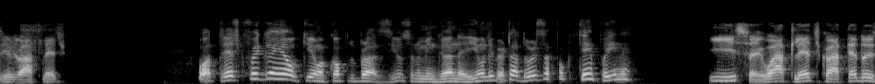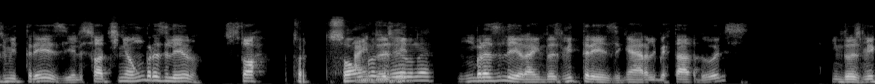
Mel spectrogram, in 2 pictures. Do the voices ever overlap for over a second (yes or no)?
no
